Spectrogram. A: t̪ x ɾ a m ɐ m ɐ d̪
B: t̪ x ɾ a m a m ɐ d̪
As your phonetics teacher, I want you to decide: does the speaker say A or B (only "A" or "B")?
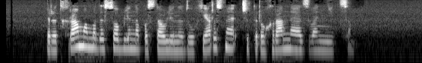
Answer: A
